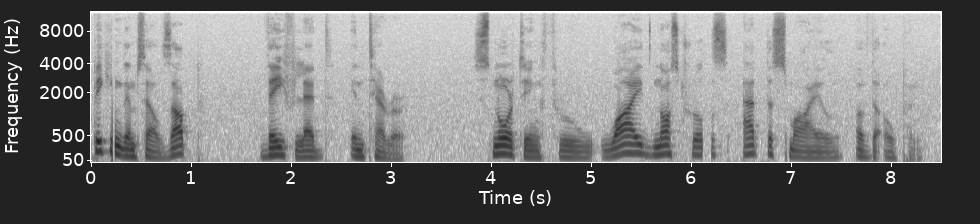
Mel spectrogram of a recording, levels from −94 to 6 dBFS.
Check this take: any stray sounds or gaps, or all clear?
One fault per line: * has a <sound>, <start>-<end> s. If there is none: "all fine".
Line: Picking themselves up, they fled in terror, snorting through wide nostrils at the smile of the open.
* has a dropout, 0.2-0.3 s
* has a dropout, 6.1-6.2 s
